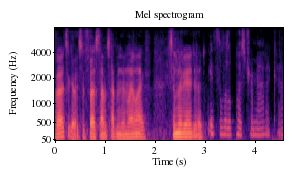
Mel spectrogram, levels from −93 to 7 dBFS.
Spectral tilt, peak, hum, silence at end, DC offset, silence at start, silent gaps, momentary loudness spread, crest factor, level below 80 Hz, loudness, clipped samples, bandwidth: -7 dB/octave; -6 dBFS; none; 0 s; under 0.1%; 0 s; none; 16 LU; 18 dB; -46 dBFS; -25 LUFS; under 0.1%; 8 kHz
